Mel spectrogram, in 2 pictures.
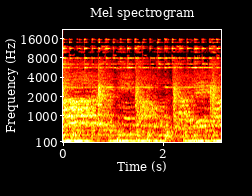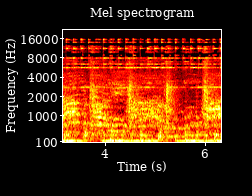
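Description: Devotional aarti hymn sung by a group, with a jingling percussion beat about every three-quarters of a second.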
